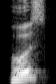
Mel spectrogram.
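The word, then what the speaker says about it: whose: ठीक है, हुज, WHO से स्टार्ट हो रहा है, W क्या होगा, साइलेंट।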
